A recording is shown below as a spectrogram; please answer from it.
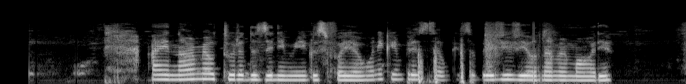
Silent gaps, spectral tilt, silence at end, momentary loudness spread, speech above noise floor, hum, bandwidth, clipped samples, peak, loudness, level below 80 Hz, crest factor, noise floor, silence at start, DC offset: none; -6 dB/octave; 0.75 s; 10 LU; 44 dB; none; 7.8 kHz; under 0.1%; -2 dBFS; -14 LUFS; -46 dBFS; 14 dB; -58 dBFS; 0.3 s; under 0.1%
